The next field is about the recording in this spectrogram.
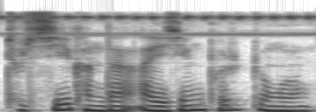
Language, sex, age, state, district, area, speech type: Bodo, male, 30-45, Assam, Chirang, rural, spontaneous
